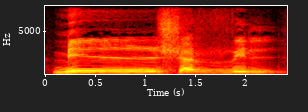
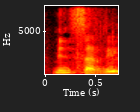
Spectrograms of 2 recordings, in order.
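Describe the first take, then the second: First: The second word begins with a sh sound. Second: The second word begins with a plain s sound. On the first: The speaker calls it right. "C'est ça le shin" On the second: The speaker calls it wrong. "Min sarril, c'est faux"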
